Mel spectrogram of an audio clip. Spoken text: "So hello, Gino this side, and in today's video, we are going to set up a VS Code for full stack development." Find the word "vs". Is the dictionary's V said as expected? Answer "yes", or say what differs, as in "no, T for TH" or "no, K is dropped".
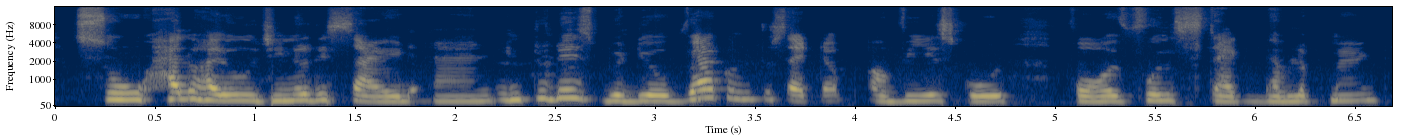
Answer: yes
